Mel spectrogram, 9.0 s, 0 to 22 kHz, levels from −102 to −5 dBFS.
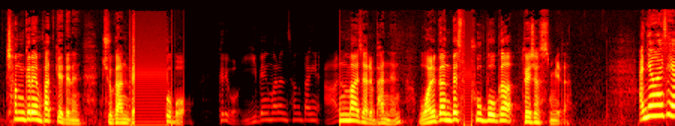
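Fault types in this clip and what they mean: intermittent contact: A loose connection briefly opens, cutting the speech out from about 1.71 to 2.28 s for roughly 0.43 s, and from 6.10 to 6.28 s for about 0.10 s. The waveform collapses to a thin noise floor, with broadband vertical click lines bracketing each gap on a spectrogram.
one channel inverted: From 2.44 to 4.52 s the speech drops by about 31 dB to a faint residue, likely because one stereo channel's polarity is reversed and the shared signal cancels in the mono sum. The waveform shrinks sharply, and the spectrogram fades.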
